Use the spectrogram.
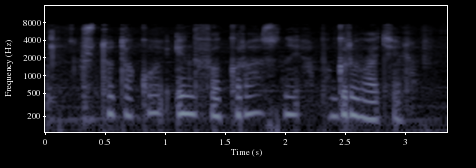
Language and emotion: Russian, neutral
